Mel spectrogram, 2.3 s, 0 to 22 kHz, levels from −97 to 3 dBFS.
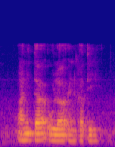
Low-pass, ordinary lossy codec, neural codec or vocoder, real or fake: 7.2 kHz; none; none; real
